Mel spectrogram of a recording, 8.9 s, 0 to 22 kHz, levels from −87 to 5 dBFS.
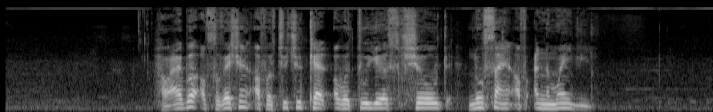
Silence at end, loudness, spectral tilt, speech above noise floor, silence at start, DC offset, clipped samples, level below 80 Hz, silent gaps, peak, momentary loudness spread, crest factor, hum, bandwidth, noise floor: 1.5 s; -24 LUFS; -4.5 dB/octave; 30 dB; 1.95 s; under 0.1%; under 0.1%; -72 dBFS; none; -6 dBFS; 8 LU; 20 dB; none; 16.5 kHz; -54 dBFS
